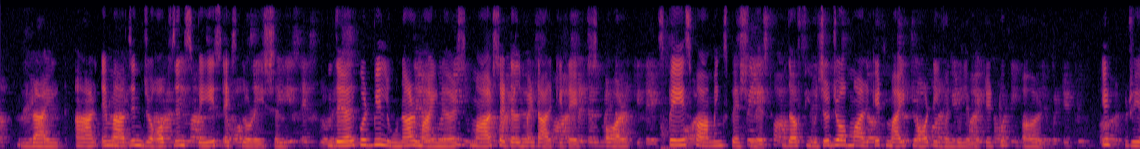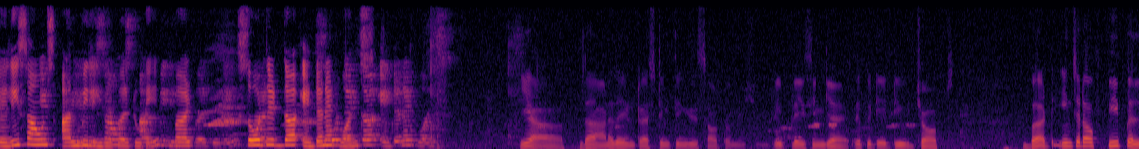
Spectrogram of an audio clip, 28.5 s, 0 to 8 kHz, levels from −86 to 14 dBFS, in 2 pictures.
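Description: A delayed copy of the speech trails the talker by just under a second, at about 0.97 s, through 0.00–0.79, 1.24–4.49, 5.17–8.80, 9.26–14.06 and 14.73–19.90 s, sitting roughly 10 dB under the main speech. A last faint scrap shows up at 20.58–20.75 s, far quieter. That's an echo leak, most likely a loudspeaker on the far end whose echo canceller let its mic pickup slip back into the call, heard within the band that tops out at 8 kHz.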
